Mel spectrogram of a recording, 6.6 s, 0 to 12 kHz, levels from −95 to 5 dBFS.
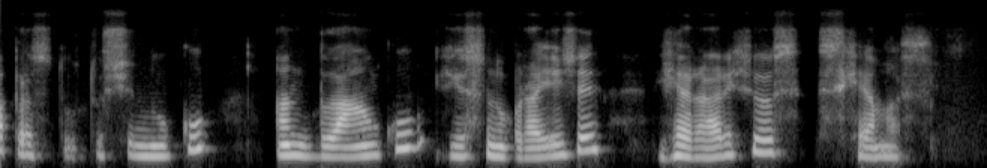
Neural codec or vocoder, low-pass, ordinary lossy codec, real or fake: codec, 16 kHz, 4 kbps, FunCodec, trained on Chinese and English, 50 frames a second; 7.2 kHz; Opus, 32 kbps; fake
